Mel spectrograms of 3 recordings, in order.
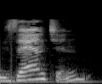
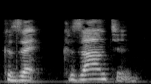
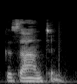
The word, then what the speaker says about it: Xanten: You know, I learned finally how to pronounce what I was calling Xanten, X-A-N-T-E-N, which, of course, is Kazanten, Kazanten. That X is like a K-S, Kazanten.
